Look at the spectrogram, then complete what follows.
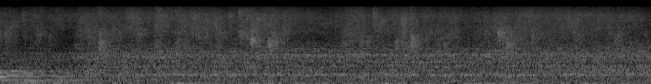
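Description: Shower running: a steady spray of water falling.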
